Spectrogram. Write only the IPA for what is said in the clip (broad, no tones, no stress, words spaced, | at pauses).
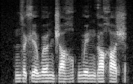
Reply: nzœxʲæwœnd͡ʒaʁ | we ŋɡaχaʃ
